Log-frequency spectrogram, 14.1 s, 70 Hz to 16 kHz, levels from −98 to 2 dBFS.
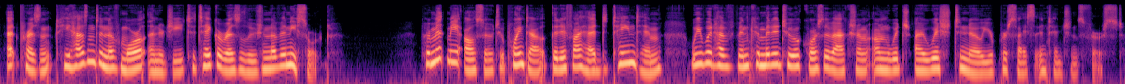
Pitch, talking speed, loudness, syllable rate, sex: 200 Hz, 195 wpm, -17 LUFS, 5.5 syllables/s, female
